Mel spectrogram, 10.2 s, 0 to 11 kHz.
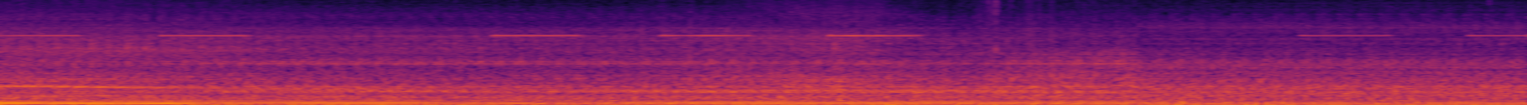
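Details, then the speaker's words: Perkins 4.108M four-cylinder 50 hp marine diesel after six years unused, under load: steady unbroken low rumble, no knocks or misses; oil pressure and temperature good, some blue smoke mentioned; healthy smooth running. "sounds good oh that sounds great started right up too I haven't ran it in five years or six years I think it's been six years"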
